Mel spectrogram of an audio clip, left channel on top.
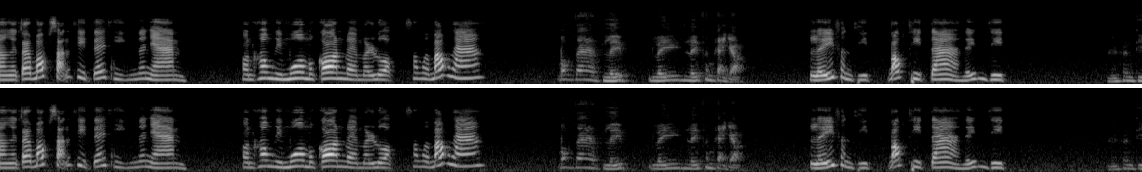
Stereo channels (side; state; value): both; normal; correlation 0.71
